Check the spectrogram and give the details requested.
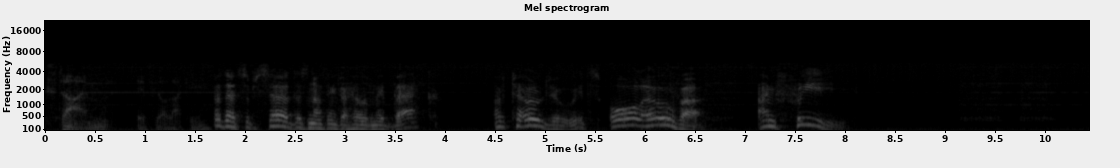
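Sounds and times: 
steady low hum and hiss: 0.0s - 10.4s
speech: 0.2s - 8.1s
telephone bell double ring: 9.2s - 10.4s.

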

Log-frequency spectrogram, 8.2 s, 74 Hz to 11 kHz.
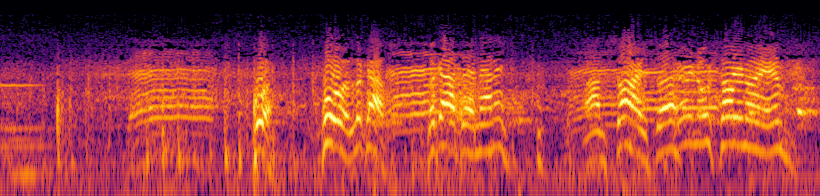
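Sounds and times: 
shuffling of sheep: 0.0s - 6.2s
flock of sheep bleating: 1.1s - 2.3s, 3.8s - 4.8s, 5.6s - 7.6s
speech: 1.3s - 1.6s, 2.6s - 8.1s.

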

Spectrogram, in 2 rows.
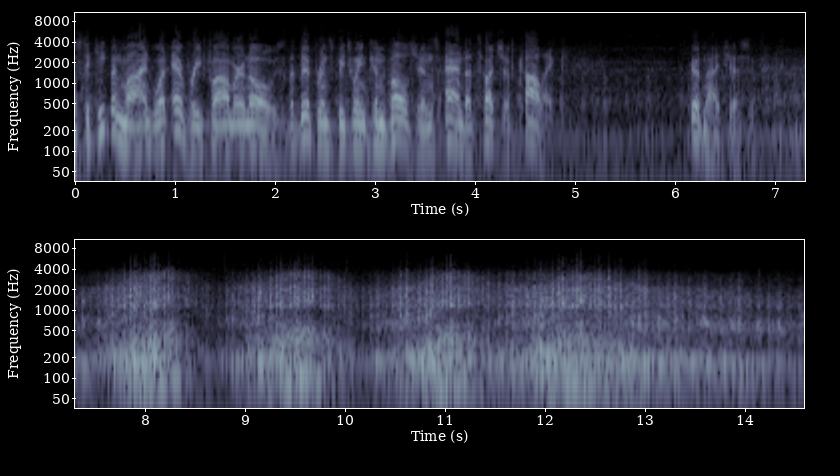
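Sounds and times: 
speech: 0.0s - 5.0s, 6.1s - 7.2s
car engine revving hard with wheels spinning stuck in sand: 6.8s - 14.5s.

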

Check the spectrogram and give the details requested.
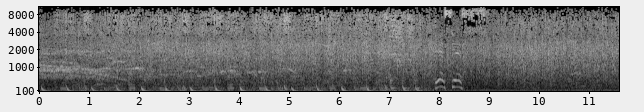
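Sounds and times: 
audience clapping: 0.0s - 11.6s
speech: 8.0s - 8.5s.

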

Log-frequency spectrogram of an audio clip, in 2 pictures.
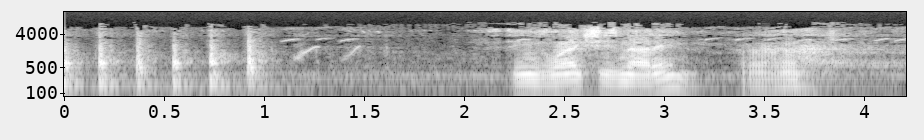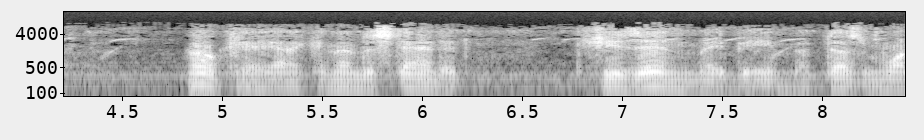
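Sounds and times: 
firm knocking on a wooden door: 0.0s - 1.1s
faint rising chirps: 1.0s - 8.4s
speech: 2.2s - 3.9s, 4.8s - 8.4s.

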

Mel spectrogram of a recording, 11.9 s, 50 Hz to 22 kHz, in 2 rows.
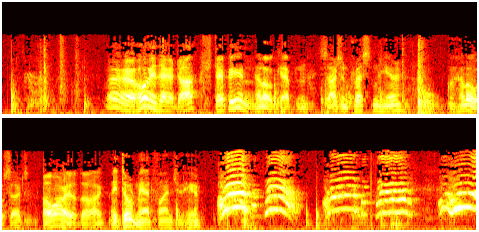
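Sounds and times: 
speech: 1.3s - 9.2s
pet bird squawking aboard a boat: 8.6s - 11.8s.

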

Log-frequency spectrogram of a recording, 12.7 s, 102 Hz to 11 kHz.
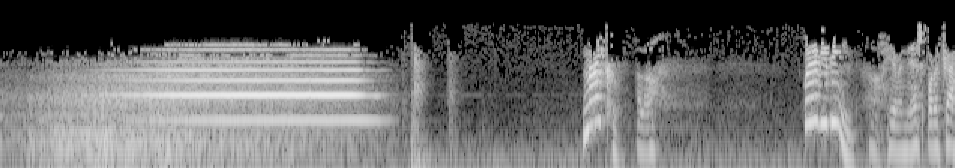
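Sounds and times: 
train rushing along with a steady rumble: 0.0s - 6.1s
sustained whistle-like train horn tone: 1.2s - 5.4s
speech: 11.2s - 12.7s.

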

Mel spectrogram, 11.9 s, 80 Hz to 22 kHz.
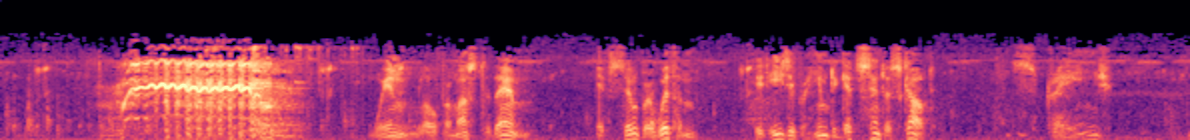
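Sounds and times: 
horse whinnying: 1.0s - 3.2s
speech: 4.4s - 5.4s, 6.0s - 9.4s, 10.2s - 11.2s.

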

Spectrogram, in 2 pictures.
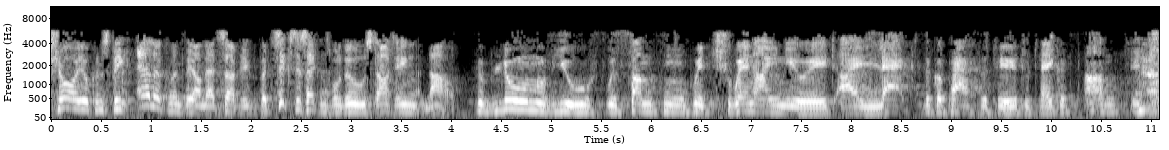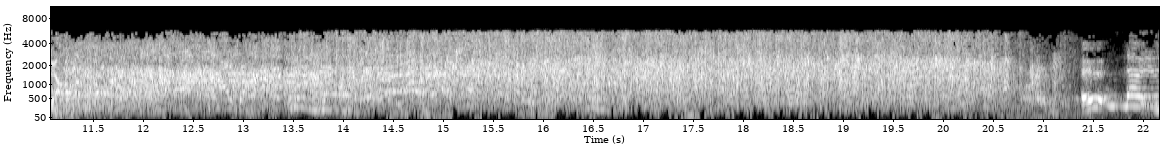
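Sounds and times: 
speech: 0.0s - 11.9s, 21.4s - 22.1s
studio audience chuckling: 10.9s - 17.7s
studio audience applause: 11.4s - 21.4s.

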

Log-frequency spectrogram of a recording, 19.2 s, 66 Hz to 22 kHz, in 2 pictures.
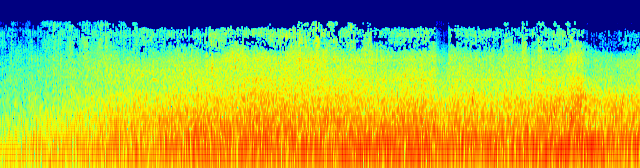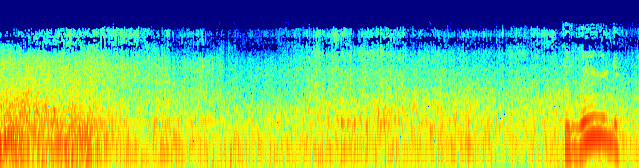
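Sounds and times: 
heavy sea waves crashing inside a cave by the sea: 0.0s - 19.1s
speech: 18.3s - 19.0s.

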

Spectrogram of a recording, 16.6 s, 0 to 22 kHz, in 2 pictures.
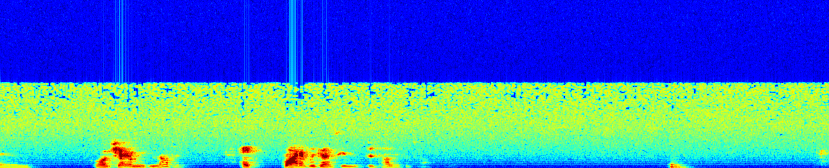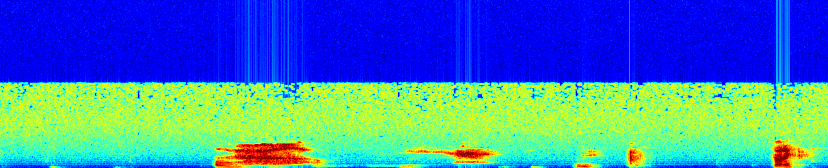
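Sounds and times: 
speech: 1.0s - 4.2s, 10.4s - 10.9s, 16.0s - 16.4s
soft low thumps: 6.7s - 7.0s
person yawning: 10.4s - 13.3s.

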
